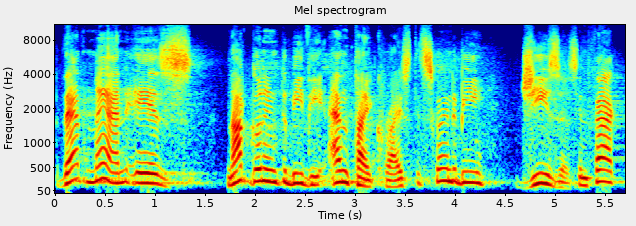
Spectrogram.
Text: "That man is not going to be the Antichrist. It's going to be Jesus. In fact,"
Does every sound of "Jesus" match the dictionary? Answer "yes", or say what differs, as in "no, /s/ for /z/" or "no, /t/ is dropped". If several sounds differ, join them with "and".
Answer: yes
